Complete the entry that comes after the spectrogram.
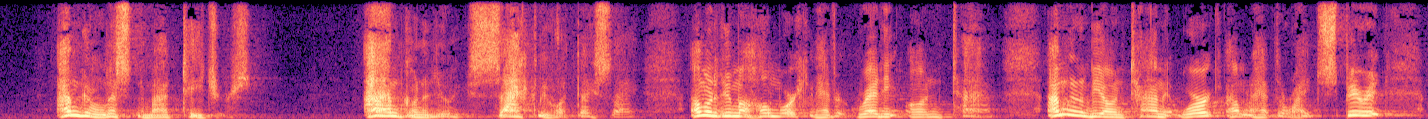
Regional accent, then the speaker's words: Texas, United States; now in Virginia, United States; Now, I'm from Texas. I'm a stranger to Virginia. It's home now, but I still feel a real longing for Texas.

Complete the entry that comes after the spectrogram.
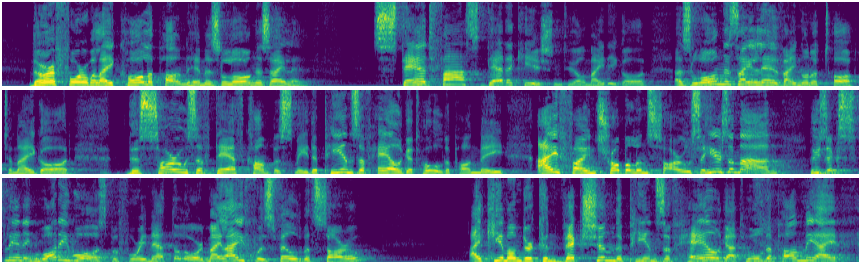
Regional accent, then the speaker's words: Northern Ireland, United Kingdom; because we're free Presbyterians or because we're just Christians or because we're from Northern Ireland

